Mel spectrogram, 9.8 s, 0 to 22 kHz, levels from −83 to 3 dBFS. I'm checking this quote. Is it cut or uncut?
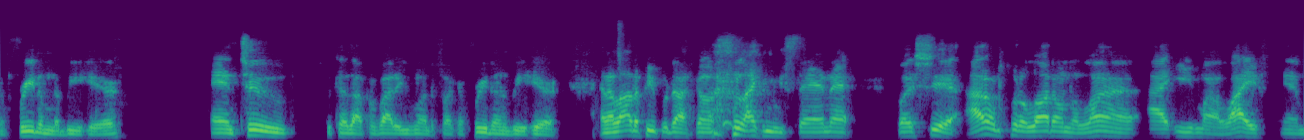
uncut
